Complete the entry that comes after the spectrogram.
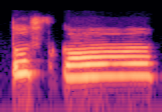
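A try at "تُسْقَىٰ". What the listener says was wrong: Okay, good.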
